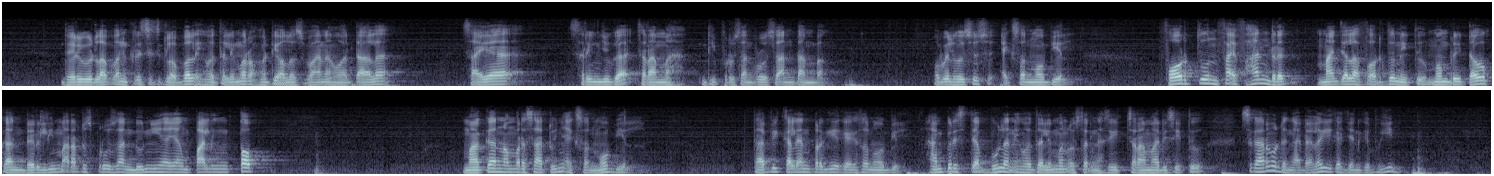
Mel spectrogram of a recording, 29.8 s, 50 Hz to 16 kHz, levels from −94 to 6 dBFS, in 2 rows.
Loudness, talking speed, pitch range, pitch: -24 LUFS, 120 wpm, 105-135 Hz, 115 Hz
